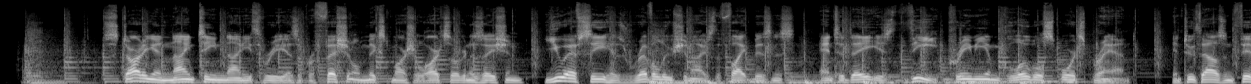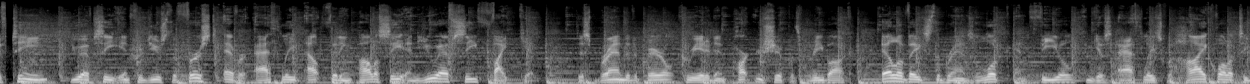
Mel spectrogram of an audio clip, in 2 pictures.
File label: CORPORATE MIX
